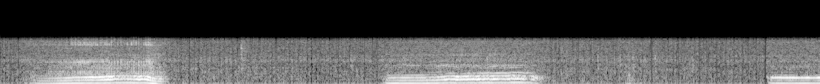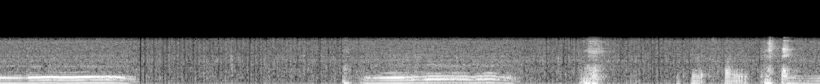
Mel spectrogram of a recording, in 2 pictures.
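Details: A male snoring while asleep, with low rumbling, humming snores about every four seconds and faint clicks and rustles; the audio quality is poor.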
